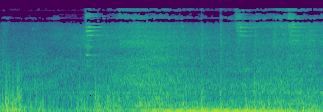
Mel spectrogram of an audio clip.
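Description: A train running along the track, a low rumble that builds about two seconds in and then holds steady.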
